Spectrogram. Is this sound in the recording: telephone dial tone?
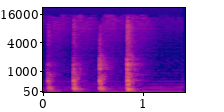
no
